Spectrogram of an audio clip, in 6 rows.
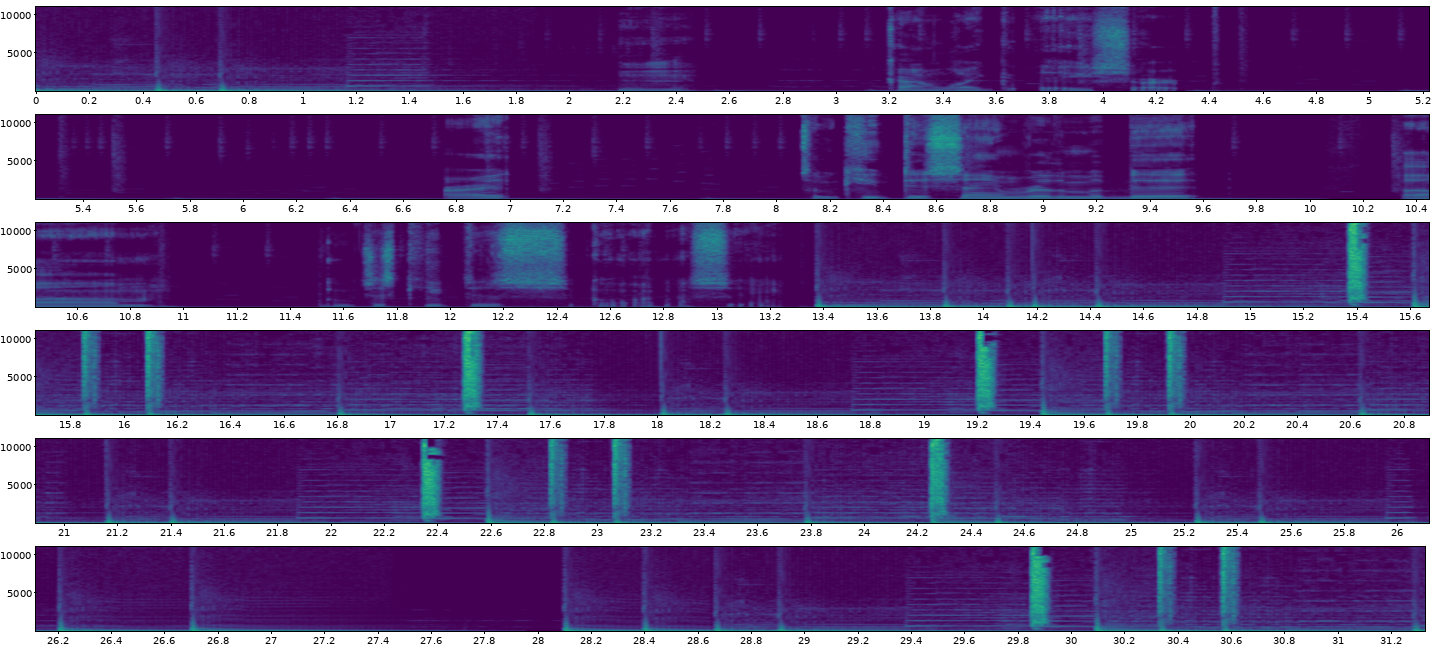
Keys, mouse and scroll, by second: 1.4 space, 4.0 right click, 4.8 ctrl+click, 5.2 shift+Down, 6.1 shift+Down, 6.3 shift+Down, 6.5 shift+Down, 7.2 ctrl+Up, 7.6 right click, 12.6 ctrl+click, 13.0 shift+click, 13.3 shift+space, 17.7 space, 18.0 space, 20.9 space, 21.1 space, 21.5 ctrl+click, 22.6 ctrl+Up, 23.8-24.9 shift+scroll down 1, 25.2 space, 28.6 space, 30.0 right click.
